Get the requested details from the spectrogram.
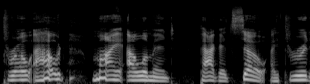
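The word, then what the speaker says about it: LMNT: That's Element, and it's spelled L-M-N-T.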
